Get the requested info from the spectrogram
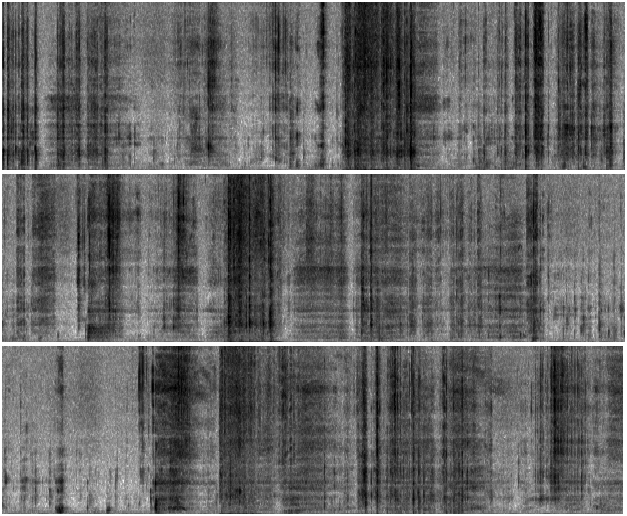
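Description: A man chewing and crunching chicken McNuggets close to the microphone: a steady run of small crackly mouth sounds, with several louder bursts about five, thirteen and twenty-one seconds in.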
